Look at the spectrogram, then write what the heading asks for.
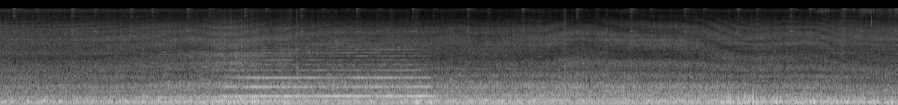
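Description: Passenger train running on the rails, a steady rumble heard from on board, with a locomotive horn sounding one long steady note from about four seconds in, lasting about three seconds.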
